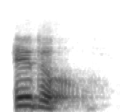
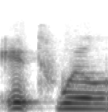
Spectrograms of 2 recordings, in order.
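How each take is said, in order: First: The words are squeezed into one short contraction. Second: Both words are said fully and separately. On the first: The speaker calls it right. "We say it'll" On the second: The speaker calls it wrong. "we don't say it will be tough"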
